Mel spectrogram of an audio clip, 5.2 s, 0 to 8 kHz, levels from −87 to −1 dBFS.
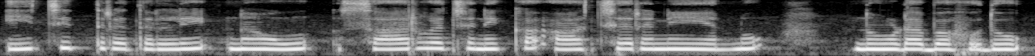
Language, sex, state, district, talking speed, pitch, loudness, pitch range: Kannada, female, Karnataka, Bangalore, 70 wpm, 275 Hz, -12 LUFS, 265-285 Hz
